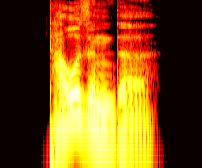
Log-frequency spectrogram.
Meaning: nominative/accusative/genitive plural of Tausend (“thousands; a lot”)
- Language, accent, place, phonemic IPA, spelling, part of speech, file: German, Germany, Berlin, /ˈtaʊ̯zəndə/, Tausende, noun, De-Tausende.ogg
